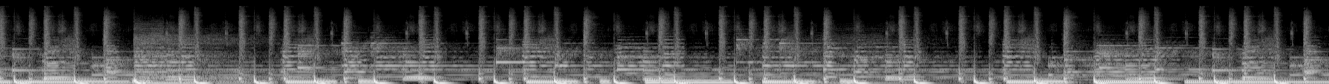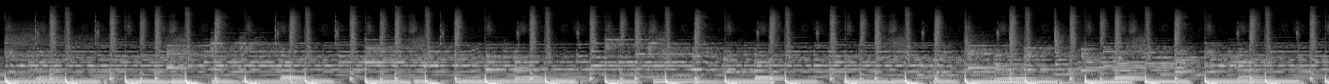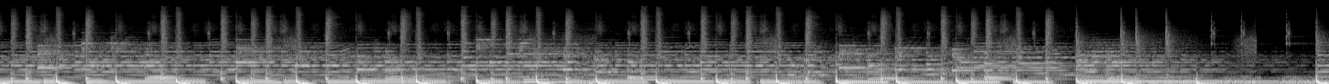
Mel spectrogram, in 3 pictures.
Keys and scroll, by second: 0.5 ctrl+s, 0.5 space, 7.8 space, 9.9 space, 10.3 ctrl+s, 12.3 space, 14.2 space, 15.4 ctrl+s, 17.8 space, 20.2 space, 20.7 ctrl+s, 24.3 ctrl+z, 28.6 space, 31.0 space, 31.3 ctrl+s, 33.5 ctrl+s, 36.2 ctrl+s, 36.3 ctrl+s, 37.7 space.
